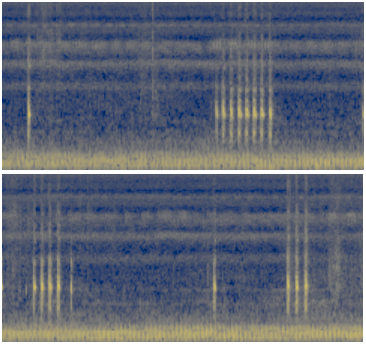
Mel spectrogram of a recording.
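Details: Toad producing short rattles of fast clicks, a few bursts of five or six pulses separated by quiet gaps, with occasional lone clicks and a steady low-pitched drone behind.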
